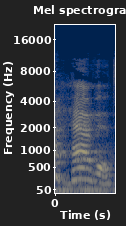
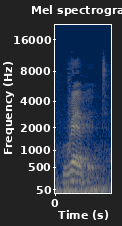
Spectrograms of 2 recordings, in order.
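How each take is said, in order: First: The word begins with an H-like sound. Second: The word begins with an English R sound. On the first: This is how colleagues in a Brazilian office say the name. The speaker calls it wrong. "a pronúncia errada causa desentendimentos" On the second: This is how the name is said when speaking English. The speaker calls it right. "Tem que falar com a pronúncia em inglês"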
